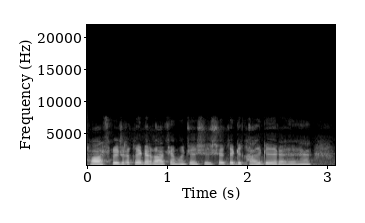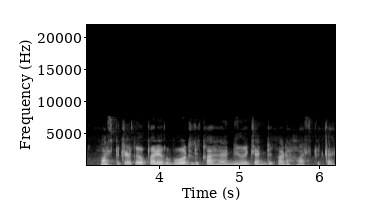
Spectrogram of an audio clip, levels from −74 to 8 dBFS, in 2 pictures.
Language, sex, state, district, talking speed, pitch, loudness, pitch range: Hindi, female, Chandigarh, Chandigarh, 205 wpm, 225 Hz, -18 LUFS, 220-235 Hz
